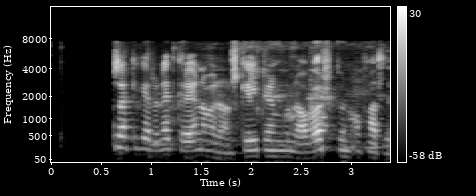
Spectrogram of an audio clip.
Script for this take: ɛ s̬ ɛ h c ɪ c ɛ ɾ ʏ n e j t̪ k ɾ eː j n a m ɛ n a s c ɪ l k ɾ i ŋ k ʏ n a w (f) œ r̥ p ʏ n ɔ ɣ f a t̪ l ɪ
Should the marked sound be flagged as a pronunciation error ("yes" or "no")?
yes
